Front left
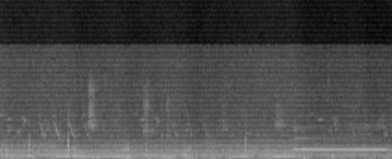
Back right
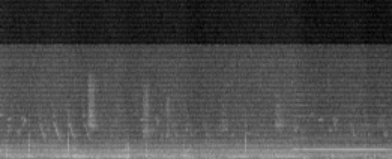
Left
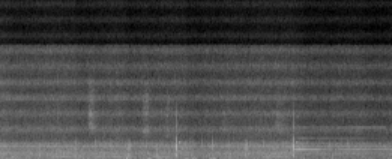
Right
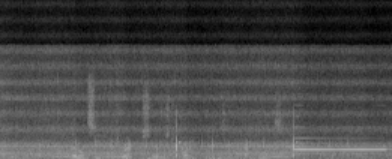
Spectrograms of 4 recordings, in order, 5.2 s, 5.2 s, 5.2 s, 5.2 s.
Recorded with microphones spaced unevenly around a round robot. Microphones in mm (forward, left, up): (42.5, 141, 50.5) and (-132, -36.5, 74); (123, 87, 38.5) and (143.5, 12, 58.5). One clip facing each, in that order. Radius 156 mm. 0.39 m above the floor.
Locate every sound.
0.9 s a man speaking: 75° right, 2 m
3.9 s a flute: 90° right, 1.5 m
